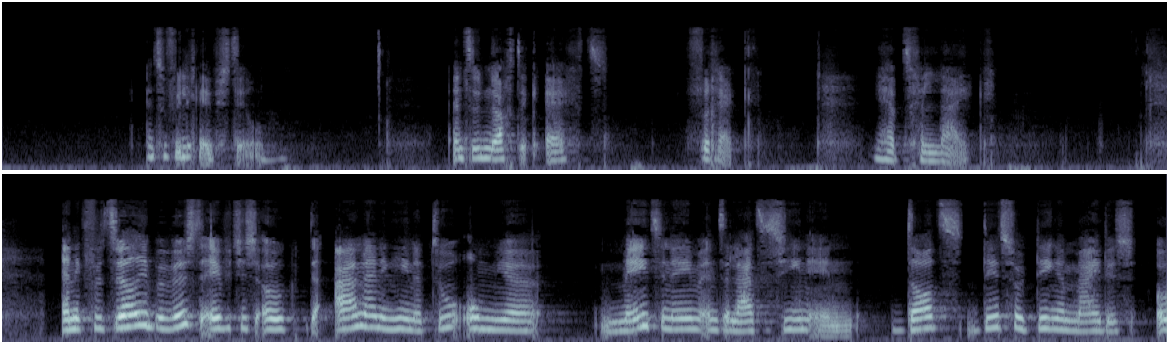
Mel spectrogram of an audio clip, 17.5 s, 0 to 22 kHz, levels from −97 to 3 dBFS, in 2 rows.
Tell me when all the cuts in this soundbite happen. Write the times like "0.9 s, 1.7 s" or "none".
none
